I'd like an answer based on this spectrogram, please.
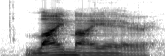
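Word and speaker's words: Lumière: welcome to chatau De lumere so it has to be lumere now but just for uh curiosity's sake what what is the pronunciation the correct French pronunciation for that Li my air Li my air Li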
